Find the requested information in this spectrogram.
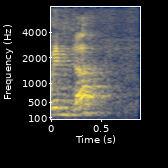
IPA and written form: ˈwɪndə (winder)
